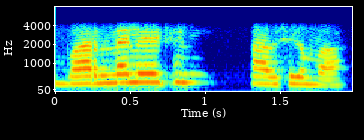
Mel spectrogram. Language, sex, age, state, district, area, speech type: Sanskrit, female, 18-30, Kerala, Thrissur, urban, conversation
